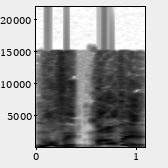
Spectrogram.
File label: emphatic go, survivor voice, manager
